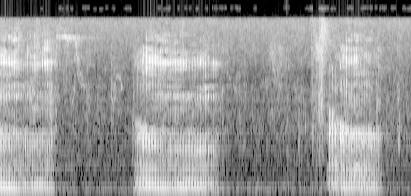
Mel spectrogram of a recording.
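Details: Wild boar in a clearing near the forest gives deep, growling grunts in three drawn-out bursts, each under a second long.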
